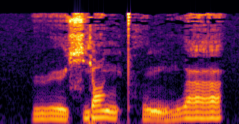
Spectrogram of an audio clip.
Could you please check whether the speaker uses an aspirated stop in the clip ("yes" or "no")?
yes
